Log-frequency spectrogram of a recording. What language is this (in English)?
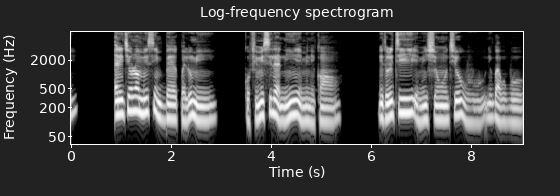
Yoruba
